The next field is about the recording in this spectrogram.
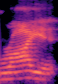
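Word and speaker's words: RYOT: There is one called Riot, and it's spelled ROYOT, and that's the video where Monica.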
